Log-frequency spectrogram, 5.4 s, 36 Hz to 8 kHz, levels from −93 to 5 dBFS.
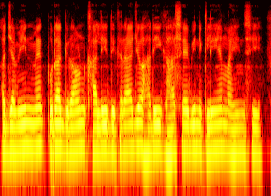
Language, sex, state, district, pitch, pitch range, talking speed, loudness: Hindi, male, Uttar Pradesh, Lucknow, 125 Hz, 120-125 Hz, 175 wpm, -18 LUFS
